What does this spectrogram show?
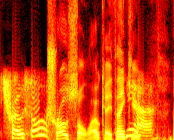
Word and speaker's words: Trossel: Did I pronounce that correctly? It's Trossel.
